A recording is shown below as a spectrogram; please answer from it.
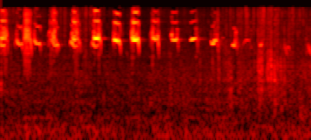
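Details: Pekin ducklings just out of the egg on a farm call in loud high-pitched peeps, around fourteen short falling chirps at a brisk pace, growing fainter and more scattered toward the end.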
